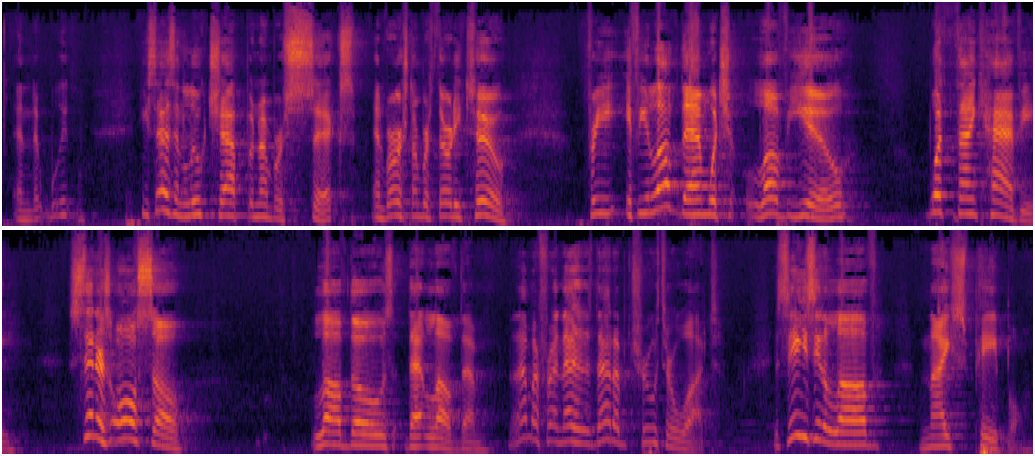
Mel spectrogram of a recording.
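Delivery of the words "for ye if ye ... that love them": solemn scripture reading. Acted. Scripture read from Luke.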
